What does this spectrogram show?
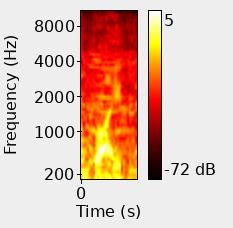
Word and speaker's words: Bryden: Only if you're wearing a Bryden will you have real peace of mind. Rhymes with Dryden.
